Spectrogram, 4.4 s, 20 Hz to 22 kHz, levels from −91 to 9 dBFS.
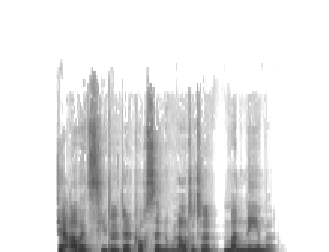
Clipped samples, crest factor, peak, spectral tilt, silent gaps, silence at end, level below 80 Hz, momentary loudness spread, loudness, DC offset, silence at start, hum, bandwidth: under 0.1%; 20 dB; -2 dBFS; -6 dB/octave; none; 0.75 s; -58 dBFS; 8 LU; -20 LUFS; under 0.1%; 0.75 s; none; 15.5 kHz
